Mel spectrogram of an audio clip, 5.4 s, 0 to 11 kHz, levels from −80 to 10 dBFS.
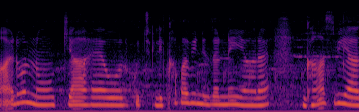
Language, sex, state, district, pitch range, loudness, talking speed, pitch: Hindi, female, Uttar Pradesh, Varanasi, 215-255 Hz, -30 LUFS, 220 wpm, 225 Hz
